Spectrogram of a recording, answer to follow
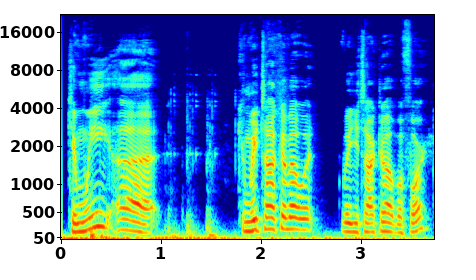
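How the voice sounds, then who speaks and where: A man's voice: on the high side, fairly quick. A man hosting a live stream, chatting informally and playfully with his audience as he rambles through announcements.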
